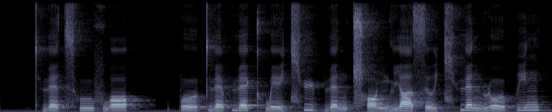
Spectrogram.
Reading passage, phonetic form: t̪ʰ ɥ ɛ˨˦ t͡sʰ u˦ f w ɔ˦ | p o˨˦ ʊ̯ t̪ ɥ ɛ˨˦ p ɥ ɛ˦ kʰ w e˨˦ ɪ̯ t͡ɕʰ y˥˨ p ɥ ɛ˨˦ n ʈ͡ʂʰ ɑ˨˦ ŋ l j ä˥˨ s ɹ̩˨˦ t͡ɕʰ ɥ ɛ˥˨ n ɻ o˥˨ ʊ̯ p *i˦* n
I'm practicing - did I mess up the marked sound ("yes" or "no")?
no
